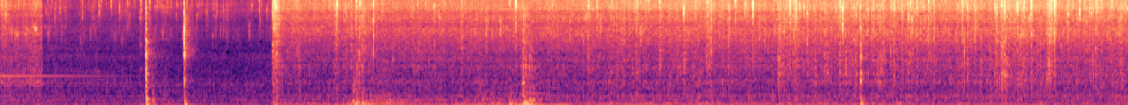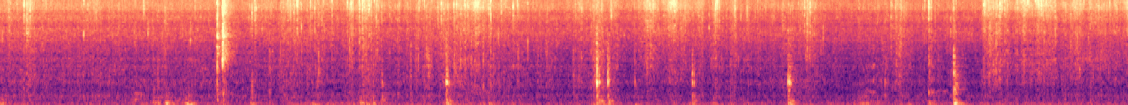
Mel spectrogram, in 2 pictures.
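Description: Chicken, peas and carrots sizzling steadily in a frying pan while being stirred with a spatula. Sharp clicks and rustles come through it as a plastic packet of brick pastry sheets is handled and a sheet is laid out, the loudest click about two-thirds of the way in.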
